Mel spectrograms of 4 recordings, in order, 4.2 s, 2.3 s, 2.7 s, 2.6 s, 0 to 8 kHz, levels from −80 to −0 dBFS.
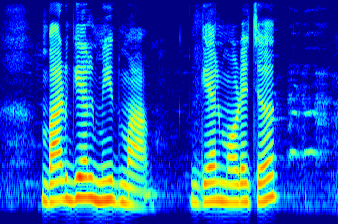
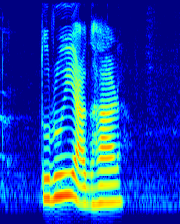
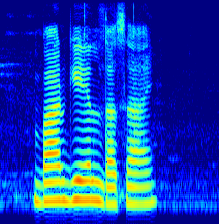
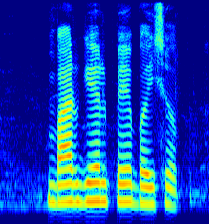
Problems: none marked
